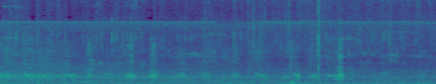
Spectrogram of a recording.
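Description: A flock of Canada geese honking: short calls repeated and overlapping, with two louder honks near the end.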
